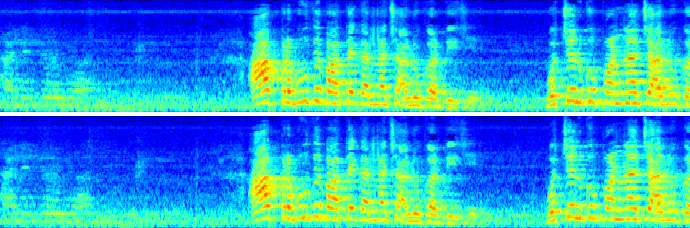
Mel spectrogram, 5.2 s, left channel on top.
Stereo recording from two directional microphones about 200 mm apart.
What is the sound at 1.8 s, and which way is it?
A woman's voice, 15° left (ahead or behind).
